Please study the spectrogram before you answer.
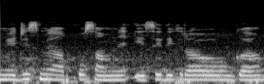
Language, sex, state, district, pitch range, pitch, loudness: Hindi, female, Bihar, Samastipur, 205-225 Hz, 215 Hz, -13 LUFS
